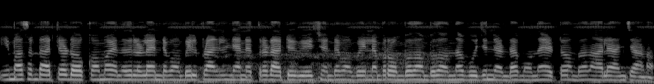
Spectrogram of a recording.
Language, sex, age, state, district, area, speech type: Malayalam, female, 45-60, Kerala, Idukki, rural, read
